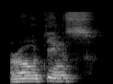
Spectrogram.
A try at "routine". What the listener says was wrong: Uh so O is not pronounced.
